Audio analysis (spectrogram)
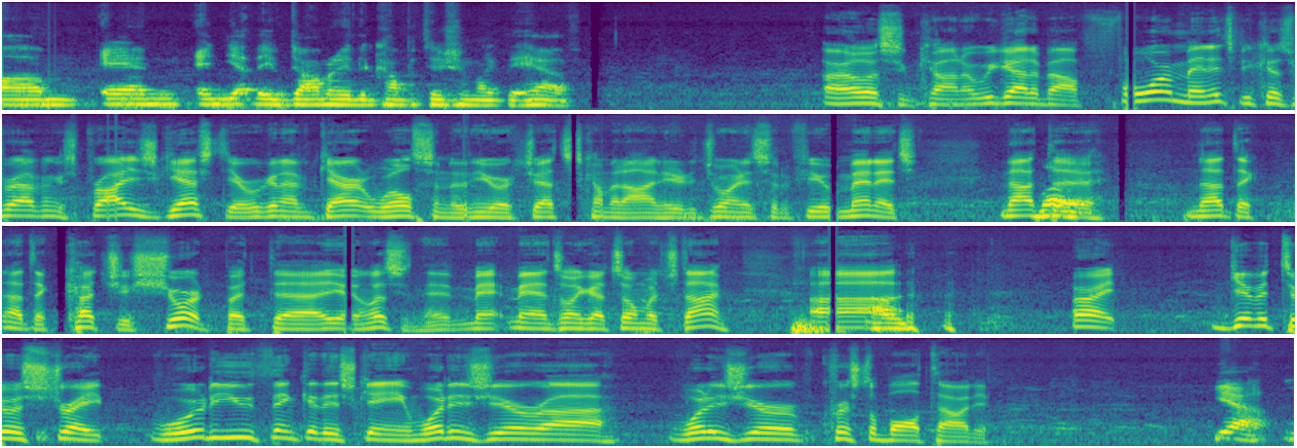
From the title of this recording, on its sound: Live from Super Bowl LVII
